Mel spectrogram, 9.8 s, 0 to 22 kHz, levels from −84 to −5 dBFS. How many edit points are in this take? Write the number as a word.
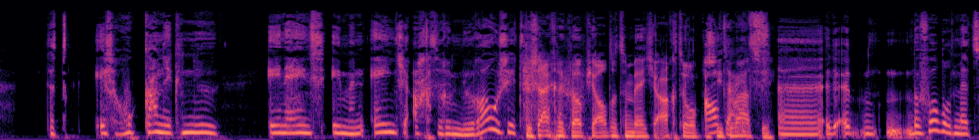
two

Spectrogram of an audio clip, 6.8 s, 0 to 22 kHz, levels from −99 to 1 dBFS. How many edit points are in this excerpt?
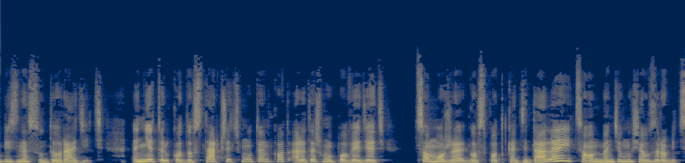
zero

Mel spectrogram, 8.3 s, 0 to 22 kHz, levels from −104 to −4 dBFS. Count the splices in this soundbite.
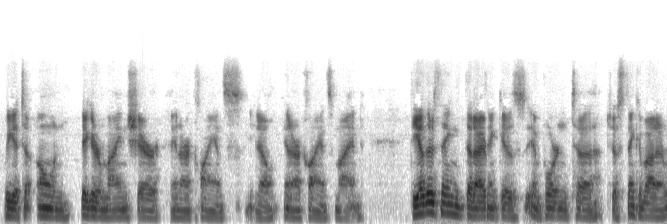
two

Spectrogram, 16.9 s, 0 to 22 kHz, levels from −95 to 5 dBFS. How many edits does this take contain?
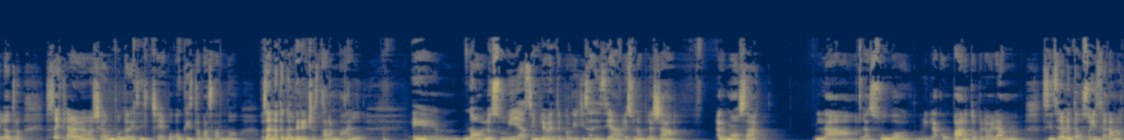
one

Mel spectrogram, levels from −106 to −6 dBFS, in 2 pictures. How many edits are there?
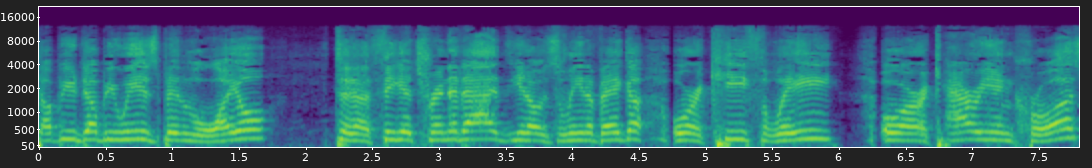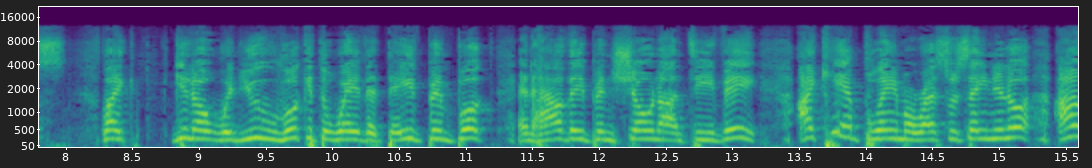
zero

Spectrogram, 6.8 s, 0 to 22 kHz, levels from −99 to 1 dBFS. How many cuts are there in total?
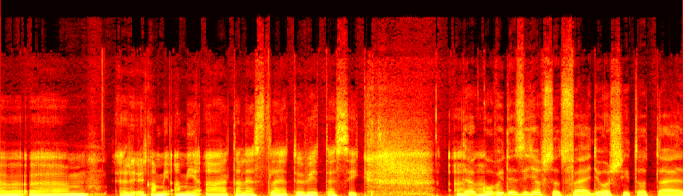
one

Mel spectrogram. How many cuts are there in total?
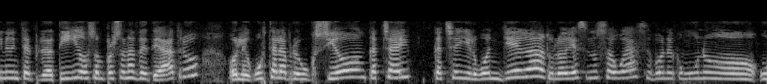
two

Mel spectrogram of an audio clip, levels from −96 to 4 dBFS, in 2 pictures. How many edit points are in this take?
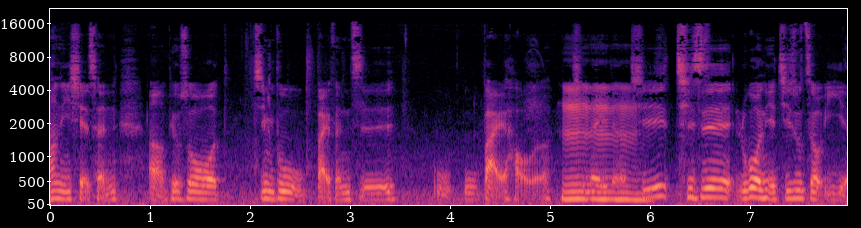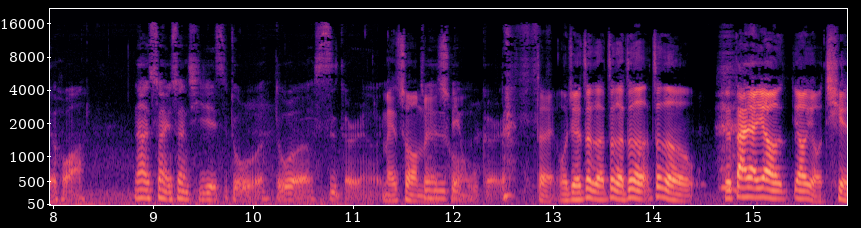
zero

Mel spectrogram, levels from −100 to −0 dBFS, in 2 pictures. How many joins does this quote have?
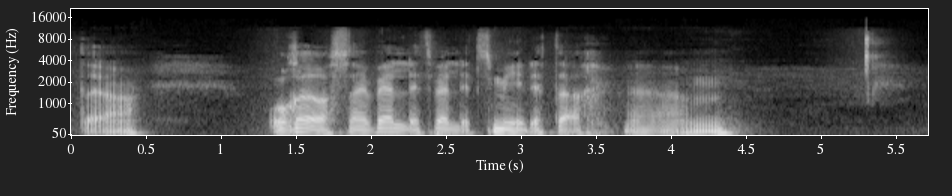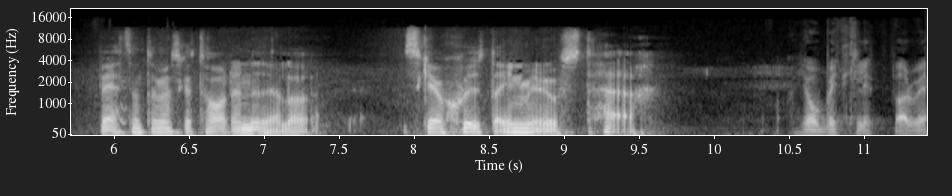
zero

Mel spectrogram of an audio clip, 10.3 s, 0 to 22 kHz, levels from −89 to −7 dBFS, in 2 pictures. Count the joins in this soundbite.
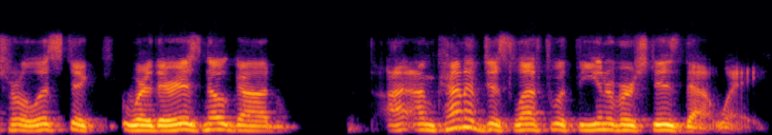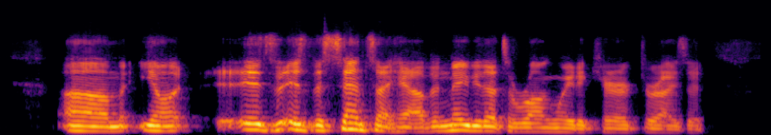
one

